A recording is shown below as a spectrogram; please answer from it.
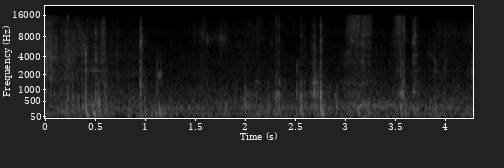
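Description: Near silence, with a few faint soft ticks and rustles of a trading card and a clear plastic sleeve being handled in gloved hands.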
